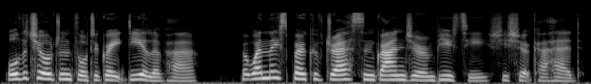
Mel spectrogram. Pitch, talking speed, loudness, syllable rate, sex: 205 Hz, 235 wpm, -18 LUFS, 5.1 syllables/s, female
